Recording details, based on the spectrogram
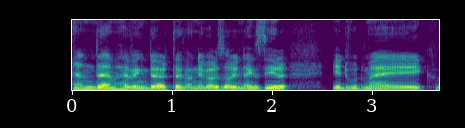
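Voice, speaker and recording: A non-native accent at a moderate pace. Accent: noticeable non-native. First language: not English. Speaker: K-pop reaction youtuber. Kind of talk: casual reaction commentary. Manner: hesitant, many fillers.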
